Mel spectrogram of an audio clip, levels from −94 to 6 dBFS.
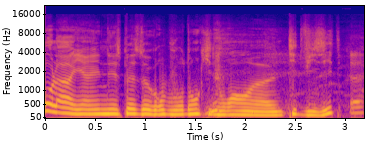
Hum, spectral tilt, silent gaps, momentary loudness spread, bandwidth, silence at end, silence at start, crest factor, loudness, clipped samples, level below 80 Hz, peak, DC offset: none; -7.5 dB/octave; none; 3 LU; 10.5 kHz; 0 s; 0 s; 8 dB; -12 LUFS; under 0.1%; -46 dBFS; -2 dBFS; under 0.1%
